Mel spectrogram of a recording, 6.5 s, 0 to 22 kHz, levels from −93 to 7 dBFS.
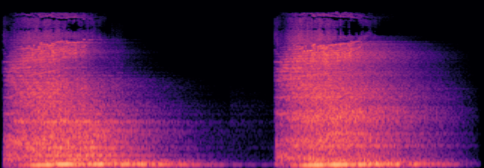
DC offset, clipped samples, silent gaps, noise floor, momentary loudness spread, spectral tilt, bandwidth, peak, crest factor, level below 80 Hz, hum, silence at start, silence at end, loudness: under 0.1%; under 0.1%; none; -58 dBFS; 19 LU; -3.5 dB/octave; 16.5 kHz; 0 dBFS; 18 dB; -30 dBFS; none; 0.05 s; 0.5 s; -15 LUFS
